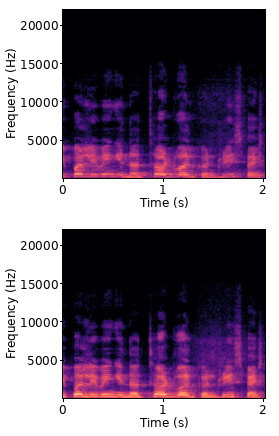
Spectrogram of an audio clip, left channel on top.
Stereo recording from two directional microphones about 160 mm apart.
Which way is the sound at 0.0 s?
30° right (ahead or behind).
